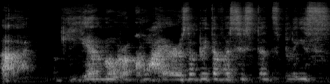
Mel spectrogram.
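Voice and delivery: high, theatrical stage whisper. Playing Guillermo turning to the group and asking for help: stage whisper. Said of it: "and stage whisper towards the group".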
